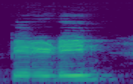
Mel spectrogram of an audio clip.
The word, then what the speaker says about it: pyridine: This is the pyridine, or we can also pronounce as pyridine.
